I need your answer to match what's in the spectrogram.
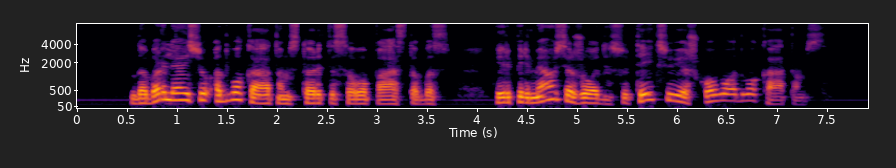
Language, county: Lithuanian, Šiauliai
